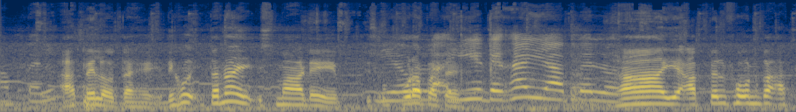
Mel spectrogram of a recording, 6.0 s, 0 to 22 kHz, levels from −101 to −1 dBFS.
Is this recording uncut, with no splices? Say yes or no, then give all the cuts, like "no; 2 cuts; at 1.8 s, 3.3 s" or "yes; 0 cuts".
yes; 0 cuts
